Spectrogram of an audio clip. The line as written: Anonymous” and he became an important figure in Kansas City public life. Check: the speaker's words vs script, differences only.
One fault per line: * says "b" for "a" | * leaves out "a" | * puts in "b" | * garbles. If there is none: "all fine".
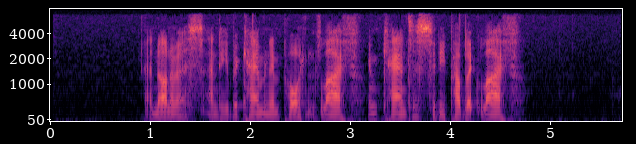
* says "life" for "figure"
